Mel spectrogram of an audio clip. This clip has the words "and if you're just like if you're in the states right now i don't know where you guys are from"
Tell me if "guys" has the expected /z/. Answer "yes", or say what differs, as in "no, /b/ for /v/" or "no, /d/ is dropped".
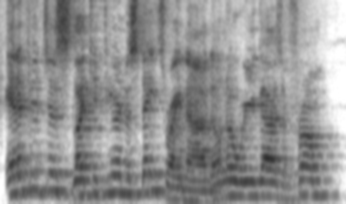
yes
